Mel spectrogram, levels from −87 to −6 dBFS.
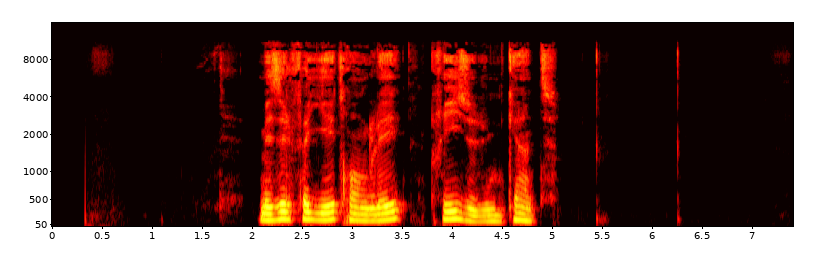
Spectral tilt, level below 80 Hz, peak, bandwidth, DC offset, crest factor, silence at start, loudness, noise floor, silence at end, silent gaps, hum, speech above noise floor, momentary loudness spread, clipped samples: -5.5 dB/octave; -60 dBFS; -10 dBFS; 11.5 kHz; under 0.1%; 20 dB; 2.1 s; -27 LUFS; -82 dBFS; 2.4 s; none; none; 57 dB; 23 LU; under 0.1%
